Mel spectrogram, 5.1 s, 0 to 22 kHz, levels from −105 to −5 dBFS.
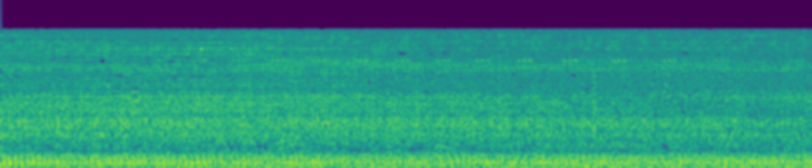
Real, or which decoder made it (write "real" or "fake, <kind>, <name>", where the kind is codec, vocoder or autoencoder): real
